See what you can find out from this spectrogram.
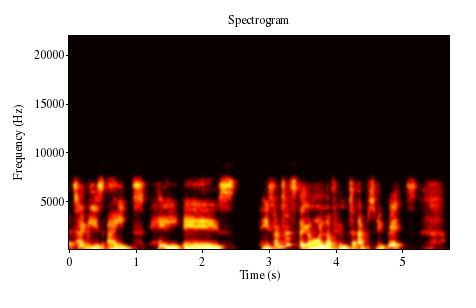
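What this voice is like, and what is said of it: Smiling, warm voice. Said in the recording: “you can tell from my voice I'm smiling when I talk about him”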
